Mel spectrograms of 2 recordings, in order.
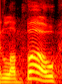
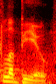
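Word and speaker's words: LeBeau: they got nothing right we did look up the pronunciation but it was pronounced both Le and leau basically allowing us to pick which one we liked the most and we like lebu Remy lebu was born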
